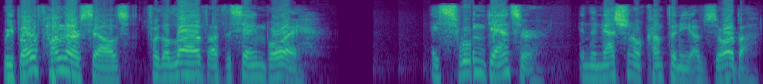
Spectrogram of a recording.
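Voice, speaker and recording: A wistful young man voiced by an actor looks back on a lost love in a radio play. His voice is bright and clear, and the reading is gentle. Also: mid-range voice, animated, unhurried, no echo, rough recording.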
